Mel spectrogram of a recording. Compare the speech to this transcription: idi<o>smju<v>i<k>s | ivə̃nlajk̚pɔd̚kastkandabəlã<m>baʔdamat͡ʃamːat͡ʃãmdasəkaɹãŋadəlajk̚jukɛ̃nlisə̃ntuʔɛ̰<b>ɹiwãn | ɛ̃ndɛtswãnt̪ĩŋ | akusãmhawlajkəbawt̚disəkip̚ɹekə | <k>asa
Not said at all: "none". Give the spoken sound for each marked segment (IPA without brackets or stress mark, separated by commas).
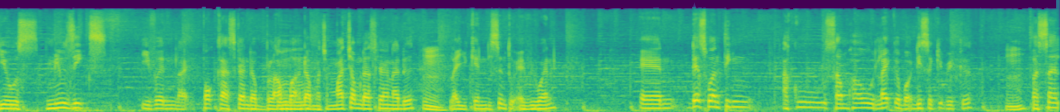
o, z, k, m, v, p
